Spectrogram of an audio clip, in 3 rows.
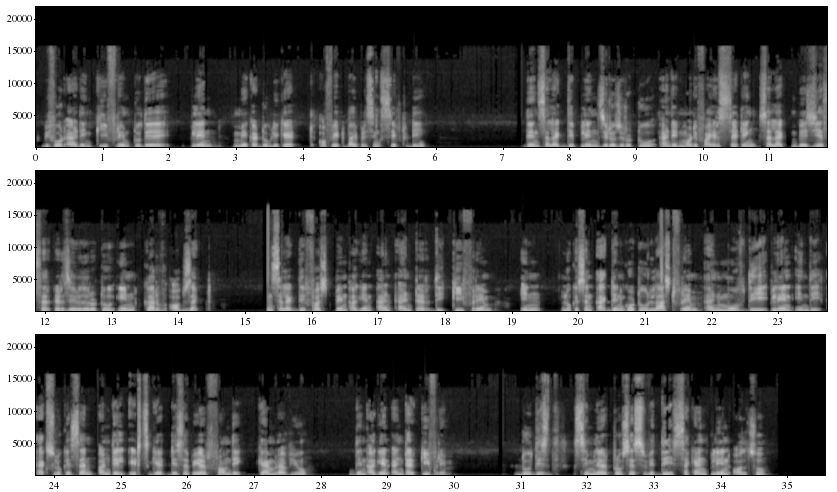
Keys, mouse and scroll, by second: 5.9-7.9 scroll down 5, 6.0 middle drag, 8.6 shift+d, 10.3 click, 12.1-13.3 drag, 13.3 scroll down 2, 13.4-15.1 middle drag, 15.4 scroll up 2, 15.8 scroll down 2, 16.2-16.6 middle drag, 16.6 click, 17.1 KP_0, 17.5-18.1 scroll down 2, 18.6 click, 19.8 click, 20.4-23.6 drag, 29.5 click, 32.5 click, 32.8 scroll up 1, 33.6-35.5 drag.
